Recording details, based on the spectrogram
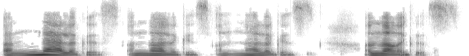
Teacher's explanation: three four four syllables together four syllables together and together and and the stress is on the second syllable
